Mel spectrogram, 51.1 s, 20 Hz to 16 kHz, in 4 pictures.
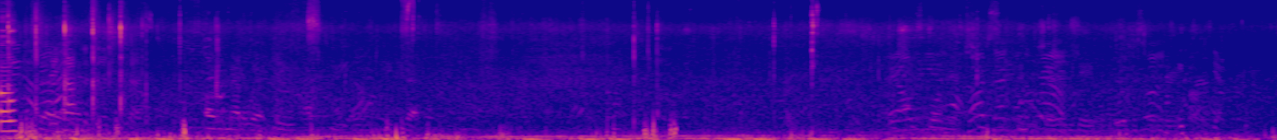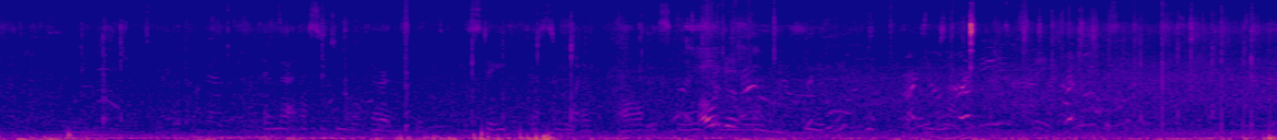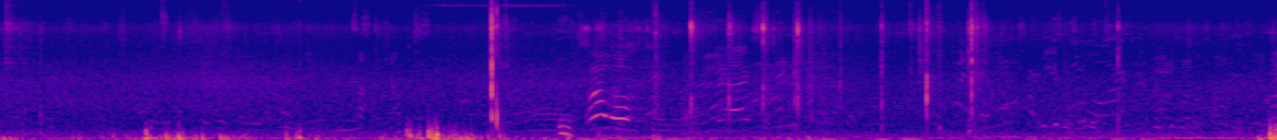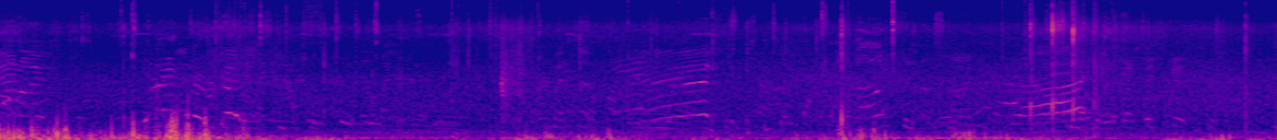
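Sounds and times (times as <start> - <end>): people talking and calling out: 0.0 - 51.0.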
